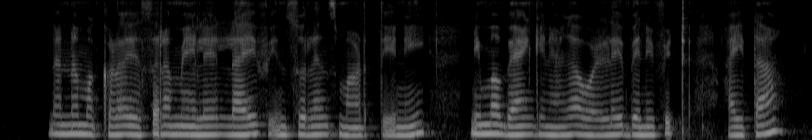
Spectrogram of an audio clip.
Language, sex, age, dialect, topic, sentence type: Kannada, female, 25-30, Central, banking, question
